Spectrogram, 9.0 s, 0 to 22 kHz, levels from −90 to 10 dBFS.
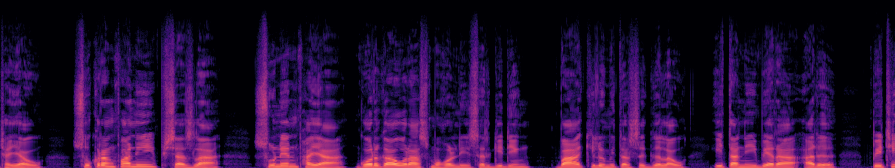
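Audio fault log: No audible faults detected in the speech signal.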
